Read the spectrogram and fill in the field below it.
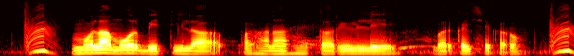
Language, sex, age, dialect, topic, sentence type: Chhattisgarhi, male, 18-24, Northern/Bhandar, banking, question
